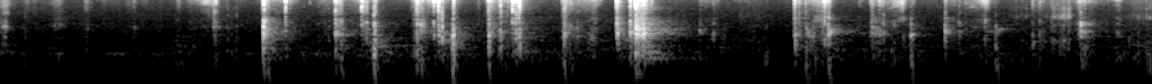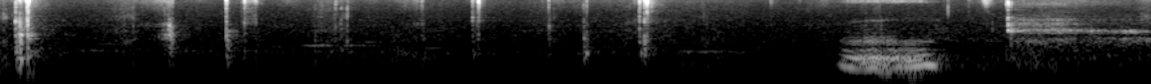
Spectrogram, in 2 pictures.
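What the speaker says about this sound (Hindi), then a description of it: "Last shuffle." Tarot cards are shuffled by hand in quick, crisp riffling bursts with short pauses between them, close and fairly quiet, ending in a louder, denser flurry near the end.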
